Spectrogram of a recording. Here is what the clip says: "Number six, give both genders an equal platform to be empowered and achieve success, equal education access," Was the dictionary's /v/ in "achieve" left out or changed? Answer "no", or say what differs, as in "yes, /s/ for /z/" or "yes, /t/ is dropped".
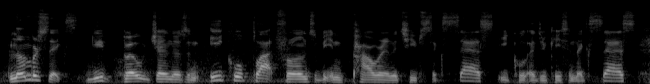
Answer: yes, /p/ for /v/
